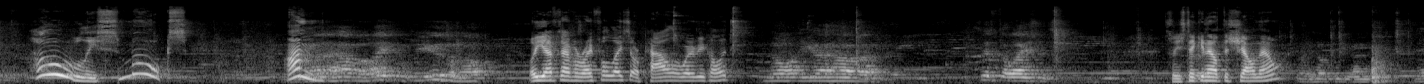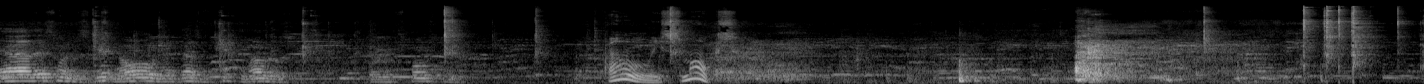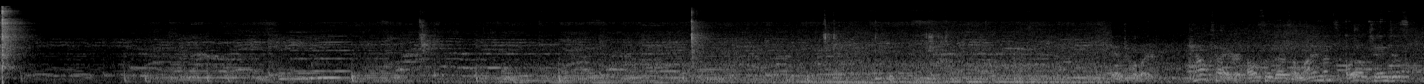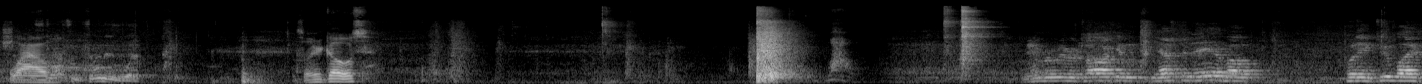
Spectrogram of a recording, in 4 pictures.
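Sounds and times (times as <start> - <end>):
background music: 0.0 - 56.9
nail gun sharp bang: 50.2 - 50.9.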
